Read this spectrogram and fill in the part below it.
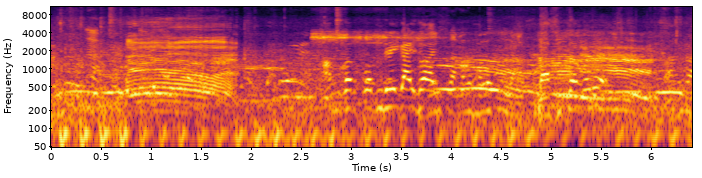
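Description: Sahiwal cattle mooing loudly and repeatedly at a crowded livestock market, the drawn-out bellows rising over constant nearby chatter and background buzz.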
